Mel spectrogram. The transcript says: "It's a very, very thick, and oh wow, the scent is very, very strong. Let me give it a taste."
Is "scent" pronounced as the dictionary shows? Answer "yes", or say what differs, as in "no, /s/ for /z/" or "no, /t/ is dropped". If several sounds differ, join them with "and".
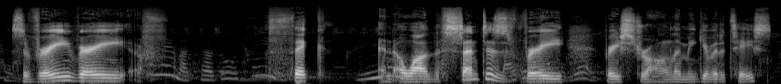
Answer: yes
